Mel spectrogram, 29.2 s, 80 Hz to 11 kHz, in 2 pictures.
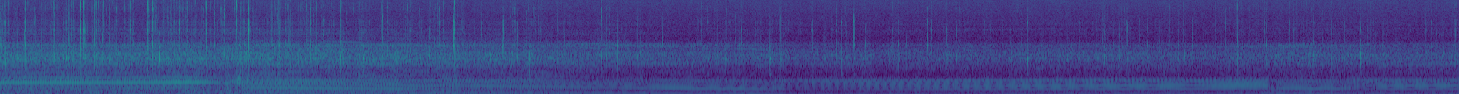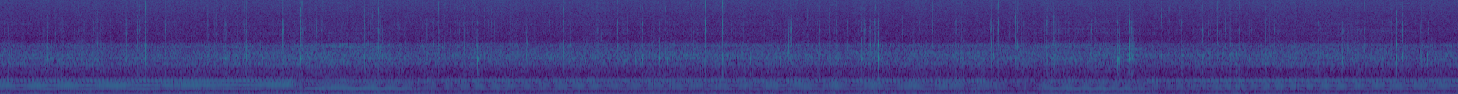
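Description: Honda CB650F's inline-four engine through an open exhaust, heard from the saddle while riding. The engine note falls over the first several seconds as the throttle is eased, then holds a steady low cruise with a few brief dips, over wind and road noise.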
